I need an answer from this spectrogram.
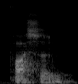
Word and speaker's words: fasten: So the letter T is usually going to be silent in the STEN ending. So for example, in the words listen, fasten, moisten, glisten.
